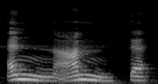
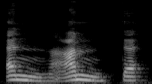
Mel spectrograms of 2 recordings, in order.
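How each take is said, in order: No difference in how they are said.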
